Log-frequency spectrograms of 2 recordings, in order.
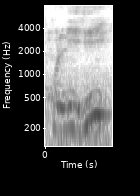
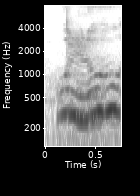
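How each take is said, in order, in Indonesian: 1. Vokal setelah l ganda adalah i. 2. Vokal setelah l ganda adalah u. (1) "Nggak boleh dibaca kullihi" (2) "Harus dibaca ro, rafa"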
